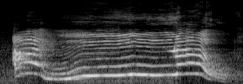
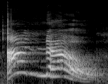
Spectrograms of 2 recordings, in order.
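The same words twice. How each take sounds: First: Very high "I", then a long stretched "know"; drawn-out exclamation. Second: High "know" falling at the end; high-pitched exclamation. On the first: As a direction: break "I know" in two, squealed and drawn out. Repeats it broken and stretched. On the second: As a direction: squeal "I know" in one go. Mock exclamation, then repeated stretched. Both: Real, not acted.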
